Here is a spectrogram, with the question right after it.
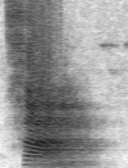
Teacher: the end and middle part of the tongue goes up and blocks air to push out. The throat goes up to leave the tongue to the upper teeth.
